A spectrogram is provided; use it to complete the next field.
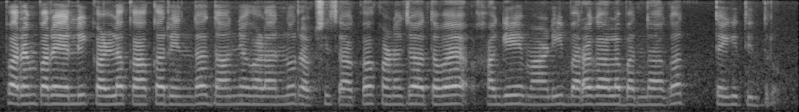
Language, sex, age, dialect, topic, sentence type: Kannada, female, 18-24, Central, agriculture, statement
